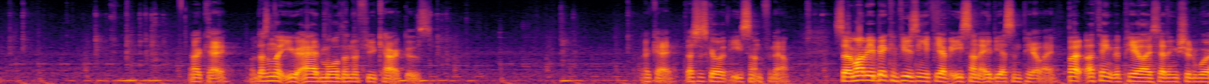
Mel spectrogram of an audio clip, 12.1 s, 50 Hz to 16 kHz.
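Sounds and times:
keyboard keys clicking: 0:00.0 - 0:01.9, 0:04.2 - 0:04.7, 0:05.6 - 0:06.4
soft background music: 0:00.0 - 0:12.0.

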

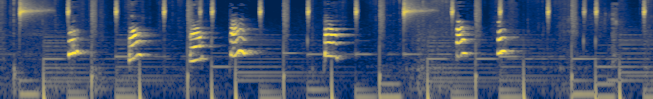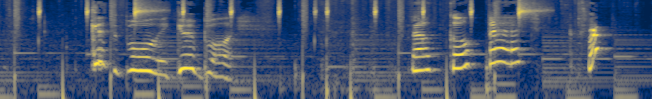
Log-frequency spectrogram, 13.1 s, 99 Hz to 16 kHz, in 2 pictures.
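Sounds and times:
background music with steady beat: 0:00.0 - 0:13.0
dog yips: 0:00.6 - 0:03.7, 0:04.4 - 0:05.3, 0:11.7 - 0:12.8.

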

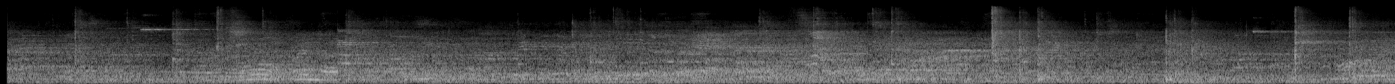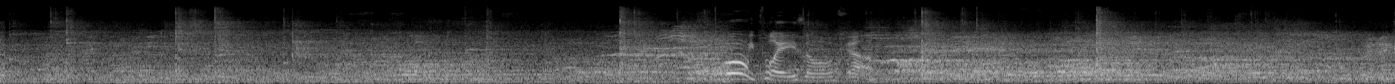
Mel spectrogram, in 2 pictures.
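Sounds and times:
chatter in echoing hall: 0:00.1 - 0:27.9
badminton rackets hitting shuttlecocks: 0:12.9 - 0:14.9, 0:15.6 - 0:17.4.

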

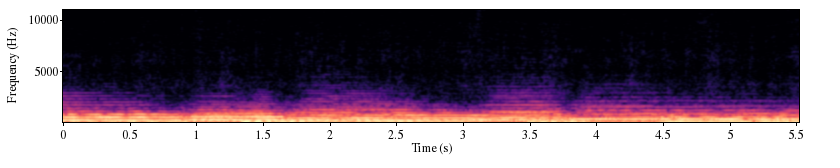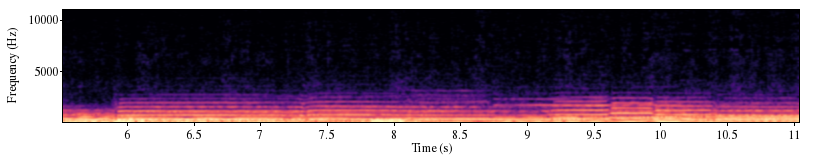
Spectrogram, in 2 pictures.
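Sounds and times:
slow brass music: 0:00.0 - 0:11.0.

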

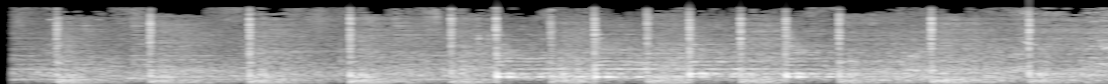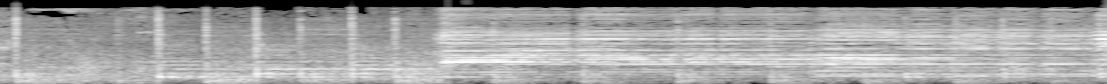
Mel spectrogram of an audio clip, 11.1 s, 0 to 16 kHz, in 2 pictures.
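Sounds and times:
low drum thuds: 0:00.2 - 0:11.0
sharp percussion knocks: 0:00.2 - 0:11.0.

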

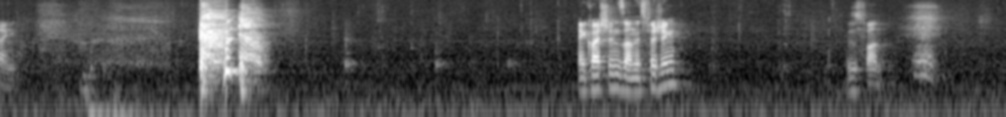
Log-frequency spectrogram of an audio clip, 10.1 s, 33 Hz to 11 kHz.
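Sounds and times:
man coughing: 0:02.0 - 0:02.8.

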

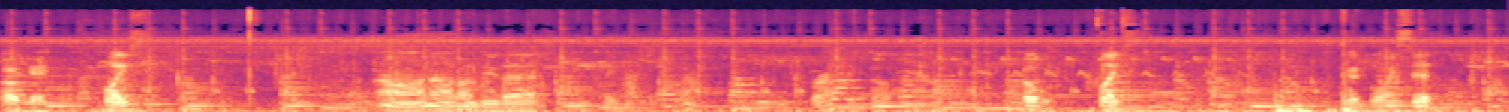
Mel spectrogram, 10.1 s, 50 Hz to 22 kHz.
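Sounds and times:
insect chorus trilling: 0:00.0 - 0:10.0.

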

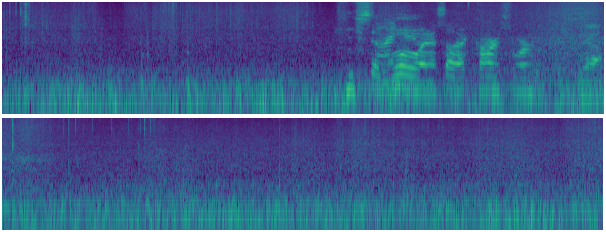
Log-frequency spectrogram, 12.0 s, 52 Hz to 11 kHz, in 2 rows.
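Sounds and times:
road and wind noise: 0:00.0 - 0:12.0.

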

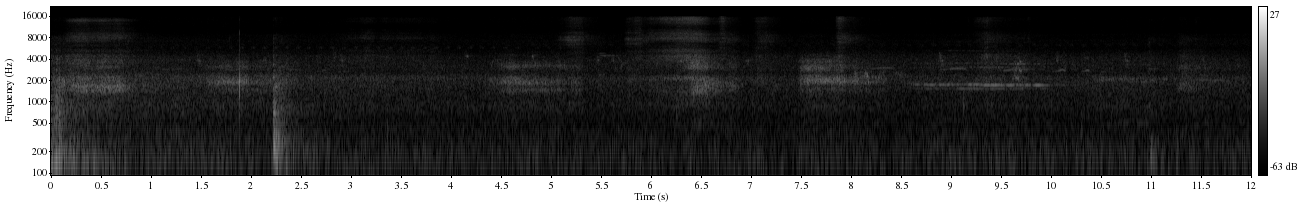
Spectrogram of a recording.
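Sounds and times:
birds chirping: 0:00.0 - 0:12.0
thin high bird whistle: 0:07.8 - 0:10.4.

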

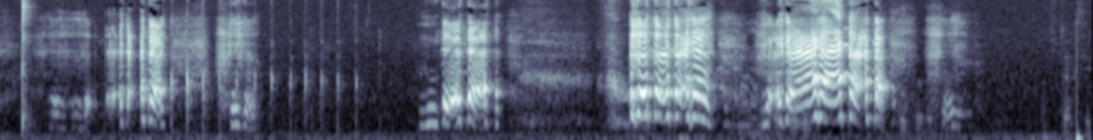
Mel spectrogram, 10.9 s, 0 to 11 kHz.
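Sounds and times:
baby laughing: 0:00.5 - 0:05.1, 0:06.3 - 0:09.7.

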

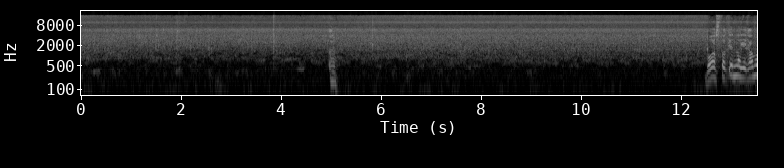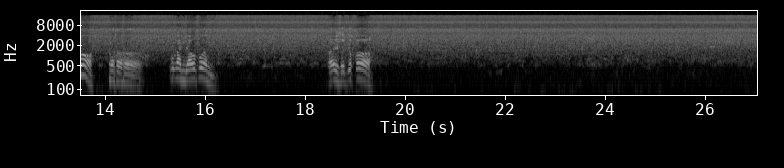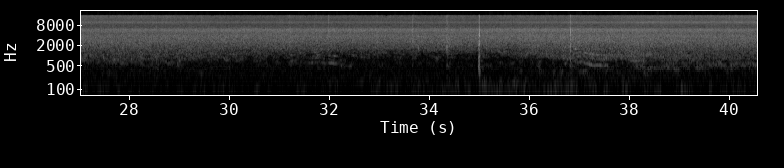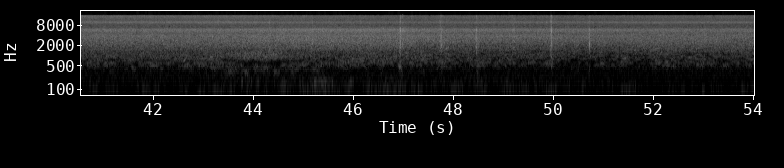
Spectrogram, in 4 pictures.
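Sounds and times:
river rushing over rocks: 0:00.0 - 0:54.0.

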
